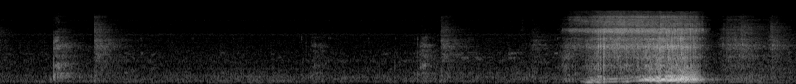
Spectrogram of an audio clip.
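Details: Adult man sleeping off a night of drinking: quiet breaths and snorts build to one loud, harsh, rattling snore; heavy drunk snoring.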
